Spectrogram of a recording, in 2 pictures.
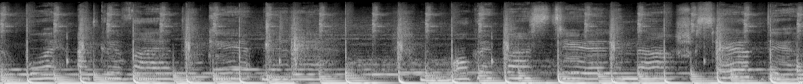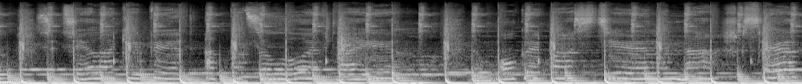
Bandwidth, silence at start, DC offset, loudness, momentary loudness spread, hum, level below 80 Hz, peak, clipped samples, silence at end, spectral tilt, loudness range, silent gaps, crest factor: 19 kHz; 0 s; under 0.1%; -11 LUFS; 2 LU; none; -10 dBFS; 0 dBFS; under 0.1%; 0 s; -4.5 dB/octave; 1 LU; none; 8 dB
